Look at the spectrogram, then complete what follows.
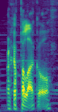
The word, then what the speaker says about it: archipelago: it arap archapelago a you say ago not belago archipelago I did it right yes archipelago is bonkers is okay I will do this one construct.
